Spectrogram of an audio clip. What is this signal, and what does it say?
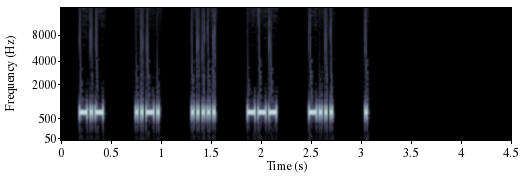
Morse code, heard as a keyed tone, about 42 wpm, spaced as for 20 wpm, 700 Hz. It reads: KF5OBE
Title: USA Call Signs - 6 Characters - 4x Character Spacing - 45wpm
